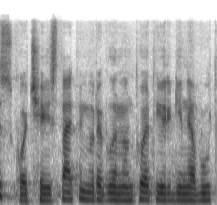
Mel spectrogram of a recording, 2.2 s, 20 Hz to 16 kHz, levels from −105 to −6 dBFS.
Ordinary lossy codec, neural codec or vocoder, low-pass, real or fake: Opus, 64 kbps; codec, 24 kHz, 1 kbps, SNAC; 10.8 kHz; fake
